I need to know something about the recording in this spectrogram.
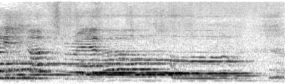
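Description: Women's barbershop quartet singing a cappella in four-part harmony, holding sustained chords that shift twice. The sound drops away near the end, before the next phrase.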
